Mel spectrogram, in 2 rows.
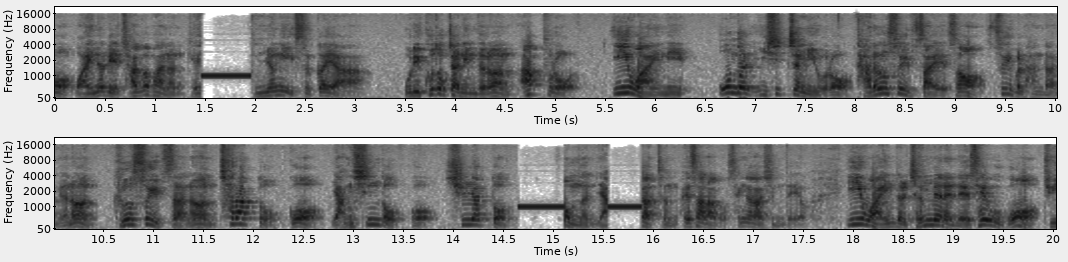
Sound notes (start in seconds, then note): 14.6 beep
